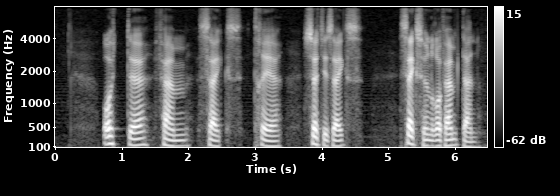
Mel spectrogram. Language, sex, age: Norwegian, male, 52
